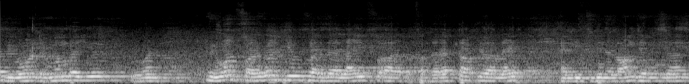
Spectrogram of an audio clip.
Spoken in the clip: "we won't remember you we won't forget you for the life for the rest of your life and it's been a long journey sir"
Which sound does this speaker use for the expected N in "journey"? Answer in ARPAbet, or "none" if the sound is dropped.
none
